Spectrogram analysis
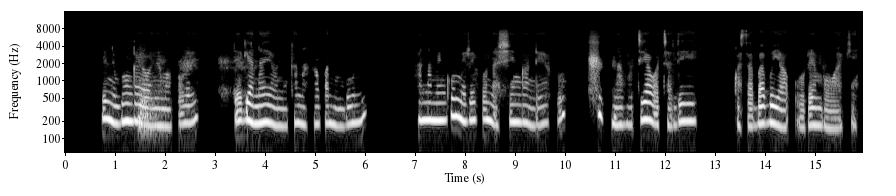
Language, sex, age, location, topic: Swahili, female, 25-35, Nairobi, government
